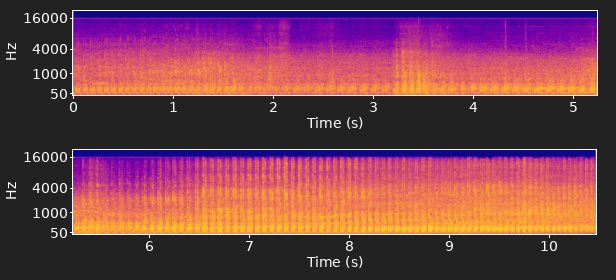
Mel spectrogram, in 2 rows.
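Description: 2012 Ford Mustang GT's 5.0-litre V8 idling with a steady, even beat. It grows louder from about six seconds in.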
